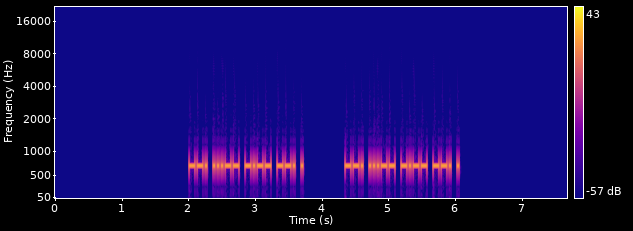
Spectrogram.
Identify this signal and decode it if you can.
Morse code, heard as a keyed tone, about 40 wpm, 690 Hz. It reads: G3YGE G3YGE
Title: DXCC-100 Call Signs - 5 Characters - Repeated 2x - 40wpm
